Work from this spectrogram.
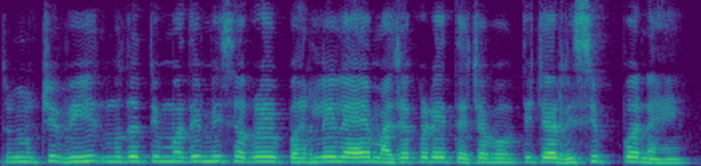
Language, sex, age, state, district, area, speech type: Marathi, female, 45-60, Maharashtra, Nanded, urban, spontaneous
